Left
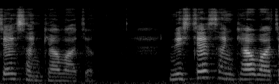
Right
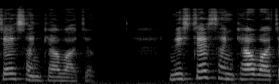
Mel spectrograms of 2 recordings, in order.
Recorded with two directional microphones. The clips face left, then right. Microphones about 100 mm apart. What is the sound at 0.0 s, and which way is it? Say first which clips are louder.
A woman's voice: right 4 dB; 45° right (ahead or behind).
